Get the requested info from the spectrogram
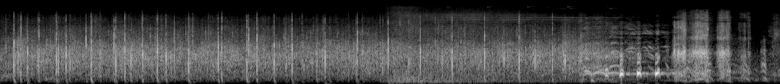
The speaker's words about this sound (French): Applaudissez bien fort Panayotis Pasco et Sophie-Marie Laroui.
